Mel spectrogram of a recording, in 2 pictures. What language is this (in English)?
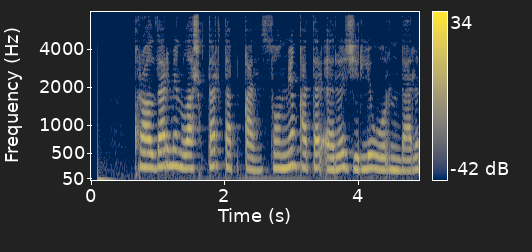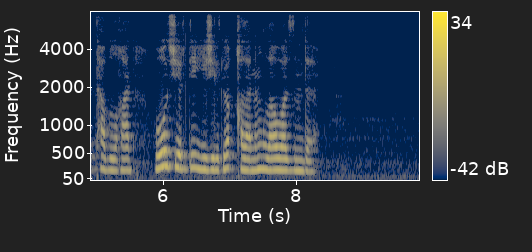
Kazakh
